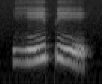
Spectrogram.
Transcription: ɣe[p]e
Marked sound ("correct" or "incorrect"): correct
